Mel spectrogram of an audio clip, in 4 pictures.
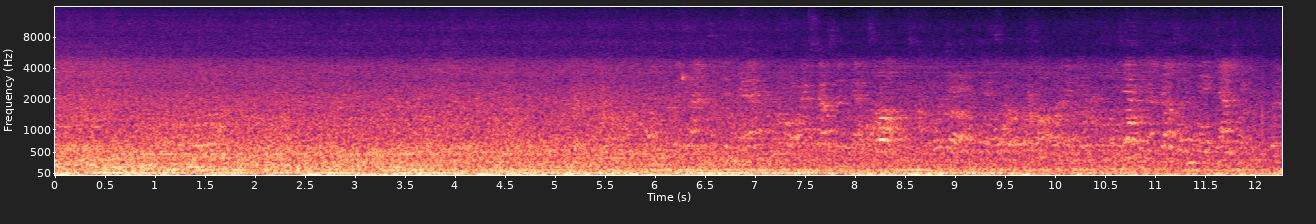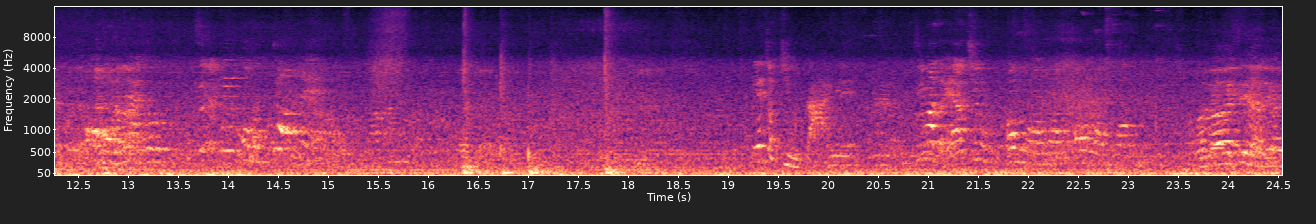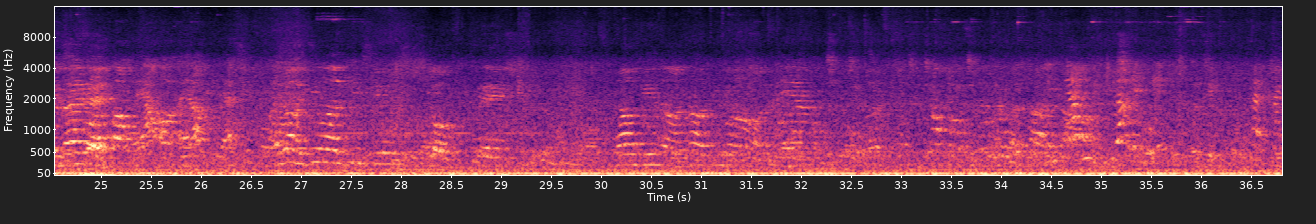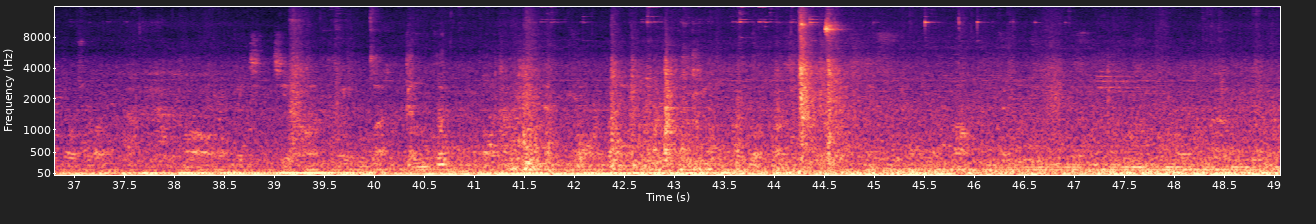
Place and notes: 建國市場, Taichung City - Walking through the old market
Walking through the old market, Traffic Sound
